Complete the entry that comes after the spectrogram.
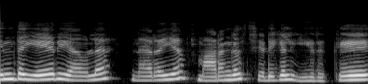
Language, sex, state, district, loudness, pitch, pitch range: Tamil, female, Tamil Nadu, Nilgiris, -16 LUFS, 215 Hz, 190-235 Hz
